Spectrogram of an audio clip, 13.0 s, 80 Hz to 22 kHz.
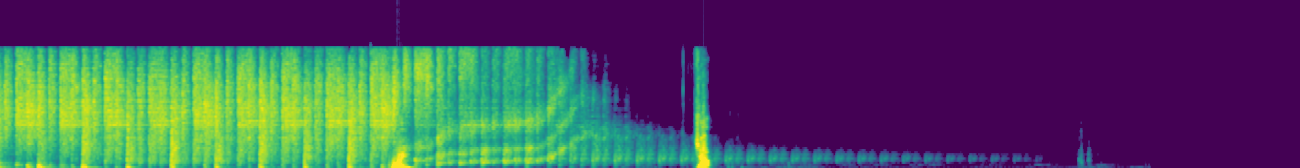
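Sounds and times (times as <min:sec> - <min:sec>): electronic dance music: 0:00.0 - 0:10.4
short voice-like burst: 0:03.9 - 0:04.3.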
